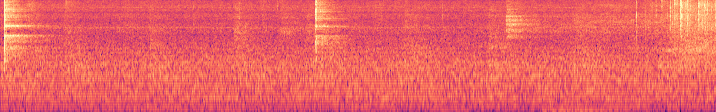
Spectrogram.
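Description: A metal spoon clinking against small ceramic bowls while fried-shallot oil is spooned out. There is a sharp clink at the start, another about two and a half seconds in, and a fainter tap near four seconds, over a steady low hum.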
